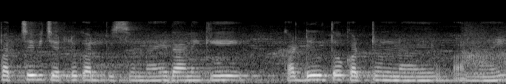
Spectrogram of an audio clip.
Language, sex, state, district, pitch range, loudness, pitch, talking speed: Telugu, female, Telangana, Hyderabad, 185-200 Hz, -16 LUFS, 195 Hz, 85 wpm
